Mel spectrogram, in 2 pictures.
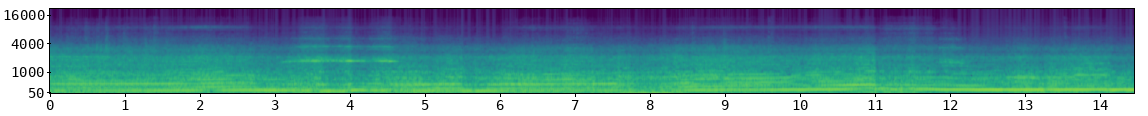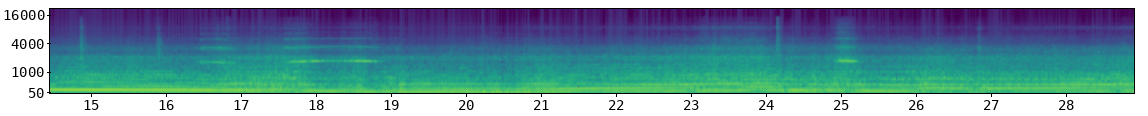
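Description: Race-prepared Mazda 3's engine heard from inside the stripped, caged cabin, its note climbing and falling as the car accelerates and slows. A few short high-pitched squeals come about four seconds in, around two-thirds through, and again near the end.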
